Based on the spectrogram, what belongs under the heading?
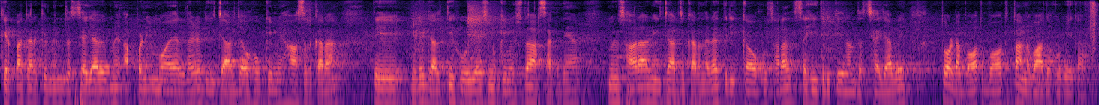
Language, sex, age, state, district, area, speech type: Punjabi, male, 30-45, Punjab, Barnala, rural, spontaneous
